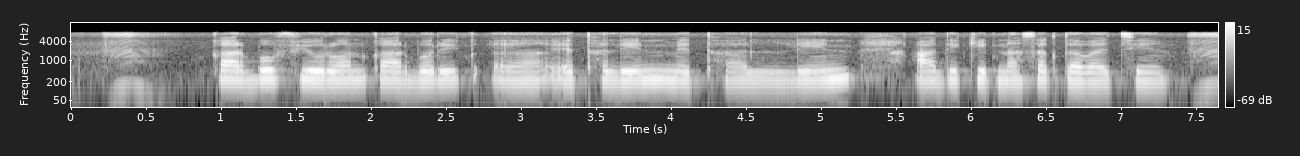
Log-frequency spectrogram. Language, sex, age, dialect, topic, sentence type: Maithili, female, 18-24, Eastern / Thethi, agriculture, statement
